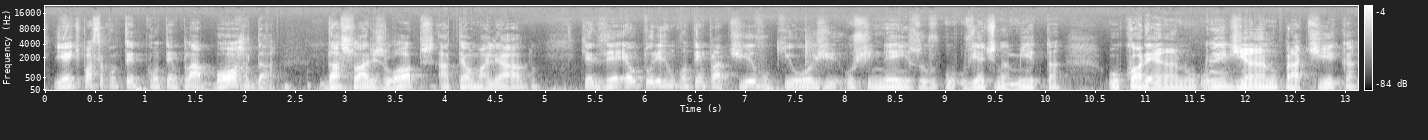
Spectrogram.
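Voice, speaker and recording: This man talks fairly slowly at a medium pitch. His pitch moves in an ordinary way. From Bahia, Brazil (Ilhéus region). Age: 60s. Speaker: guest speaking on regional infrastructure. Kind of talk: talk-show interview. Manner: animated.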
